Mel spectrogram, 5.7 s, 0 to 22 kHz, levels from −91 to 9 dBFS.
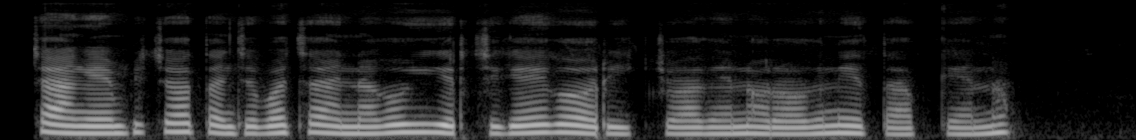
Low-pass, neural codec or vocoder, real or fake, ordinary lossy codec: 19.8 kHz; none; real; none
